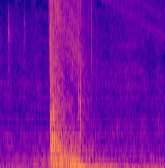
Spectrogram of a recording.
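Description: One loud gunshot sound effect marks a long-range shot in a tabletop role-playing game, striking sharply after about half a second of low background and trailing off in a long, booming rumble.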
